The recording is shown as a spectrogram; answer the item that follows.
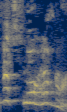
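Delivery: squeaky, very high-pitched. Showing how a seller's voice changes when saying the price, high squeaky voice. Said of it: "they get the really high squeaky voice".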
